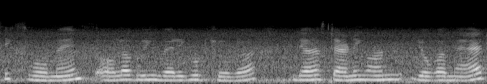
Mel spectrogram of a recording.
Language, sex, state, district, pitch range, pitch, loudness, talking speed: English, female, Punjab, Fazilka, 190-215 Hz, 205 Hz, -15 LUFS, 170 wpm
